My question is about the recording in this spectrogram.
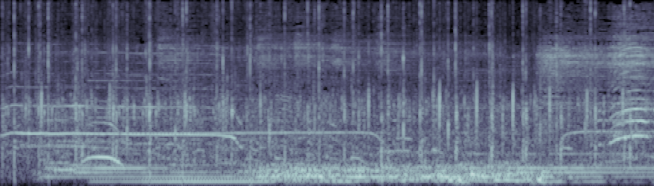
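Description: A live band plays through a stage PA, opening with a sustained chord and a long held high note, while the audience applauds. The crowd rises near the end into cheering and whoops.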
